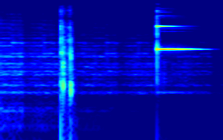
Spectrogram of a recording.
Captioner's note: mouse clicks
